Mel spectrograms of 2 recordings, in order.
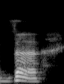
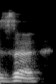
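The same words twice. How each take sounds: First: The word begins with a soft th sound. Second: The word begins with a buzzing z sound. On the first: "you would probably not say the" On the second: "if you were French, you would probably say the"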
